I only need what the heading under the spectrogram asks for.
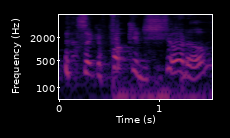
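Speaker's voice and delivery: high, laughing through the words; real amused laughter in the voice. Real, not acted.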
